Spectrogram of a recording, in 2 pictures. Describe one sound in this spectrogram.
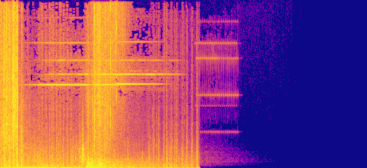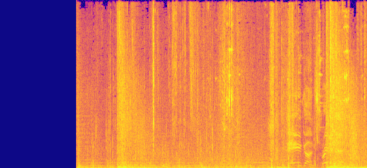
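Gunshots crack and boom in a noisy battle.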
